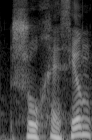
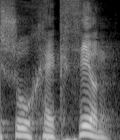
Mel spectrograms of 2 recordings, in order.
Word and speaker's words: sujeción: De “discreto”, de “sujeto” tenemos “discreción” y tenemos “sujeción” con una sola ce. No quiero oír ni “discreCCión” ni “sujeCCión”.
